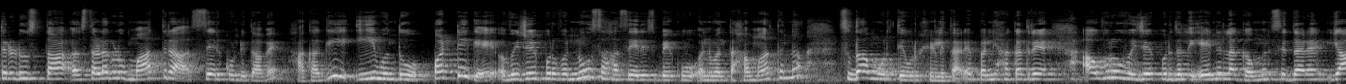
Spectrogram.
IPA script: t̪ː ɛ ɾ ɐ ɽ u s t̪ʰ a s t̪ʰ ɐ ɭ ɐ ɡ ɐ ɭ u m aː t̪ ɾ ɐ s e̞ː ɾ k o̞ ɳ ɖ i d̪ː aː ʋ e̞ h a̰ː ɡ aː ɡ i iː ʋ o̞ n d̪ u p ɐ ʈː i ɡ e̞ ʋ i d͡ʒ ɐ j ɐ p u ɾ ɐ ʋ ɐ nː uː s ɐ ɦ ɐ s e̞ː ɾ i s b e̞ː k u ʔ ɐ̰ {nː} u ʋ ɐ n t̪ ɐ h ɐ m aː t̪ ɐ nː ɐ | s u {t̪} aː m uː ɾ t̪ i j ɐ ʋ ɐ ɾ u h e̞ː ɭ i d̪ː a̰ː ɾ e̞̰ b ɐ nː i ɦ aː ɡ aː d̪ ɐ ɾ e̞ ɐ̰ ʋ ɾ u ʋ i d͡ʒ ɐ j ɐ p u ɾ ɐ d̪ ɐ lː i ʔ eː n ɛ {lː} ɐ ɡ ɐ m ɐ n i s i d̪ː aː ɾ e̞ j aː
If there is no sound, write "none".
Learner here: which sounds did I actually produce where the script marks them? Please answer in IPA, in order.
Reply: nː, d̪, lː

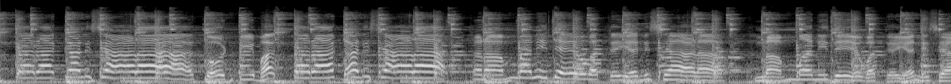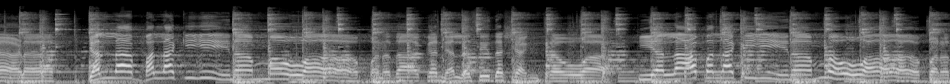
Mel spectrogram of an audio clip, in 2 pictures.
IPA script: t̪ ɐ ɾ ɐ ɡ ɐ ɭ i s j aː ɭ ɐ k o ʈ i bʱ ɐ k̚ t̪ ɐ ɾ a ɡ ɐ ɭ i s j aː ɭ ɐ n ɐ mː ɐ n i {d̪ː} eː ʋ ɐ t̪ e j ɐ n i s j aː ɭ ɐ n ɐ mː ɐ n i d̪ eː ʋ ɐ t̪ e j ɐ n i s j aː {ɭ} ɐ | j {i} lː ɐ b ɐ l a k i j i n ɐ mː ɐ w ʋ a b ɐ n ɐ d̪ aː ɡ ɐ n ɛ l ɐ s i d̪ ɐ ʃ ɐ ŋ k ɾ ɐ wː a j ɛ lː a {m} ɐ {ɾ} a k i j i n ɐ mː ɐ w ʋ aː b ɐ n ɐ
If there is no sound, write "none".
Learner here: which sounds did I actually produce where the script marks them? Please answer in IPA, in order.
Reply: d̪, ɭ, ɛ, b, l

